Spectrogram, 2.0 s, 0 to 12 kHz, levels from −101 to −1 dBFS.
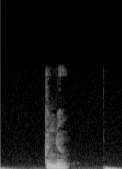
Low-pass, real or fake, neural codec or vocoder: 7.2 kHz; real; none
